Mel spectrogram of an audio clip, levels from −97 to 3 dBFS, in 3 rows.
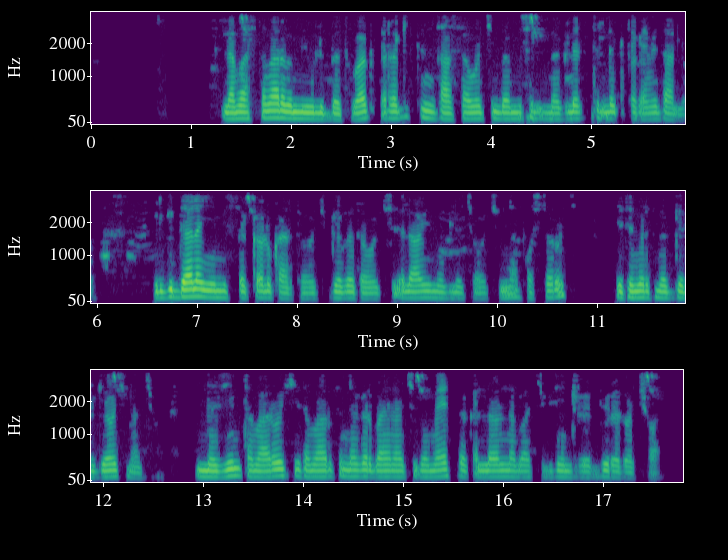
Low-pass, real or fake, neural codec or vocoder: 3.6 kHz; real; none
